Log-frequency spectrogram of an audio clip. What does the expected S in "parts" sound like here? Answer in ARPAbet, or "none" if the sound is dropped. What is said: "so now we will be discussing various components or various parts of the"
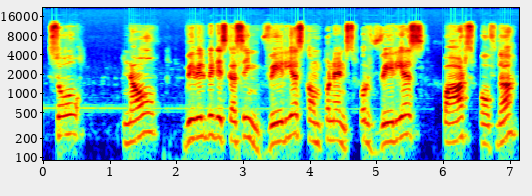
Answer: S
